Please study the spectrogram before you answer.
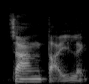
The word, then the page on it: ZAANG1 DAI2 LIK6: Cantonese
